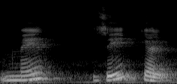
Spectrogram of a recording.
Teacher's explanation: ক'বলৈ বিচৰা হৈছে যে magical wordটো তিনিটা সিলেবলছ আছিল magical আৰু আমি প্ৰথম সিলেবলটো বেছি জোৰ দি উচ্চাৰণ কৰোঁ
